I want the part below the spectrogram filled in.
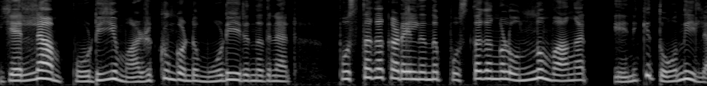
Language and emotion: Malayalam, disgusted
